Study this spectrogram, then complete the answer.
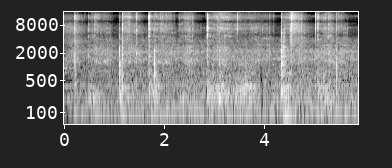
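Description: Ethiopian coffee beans roasting on an iron pan give off scattered sharp crackles and pops over a soft background rustle, with occasional light scraping or clinking.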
